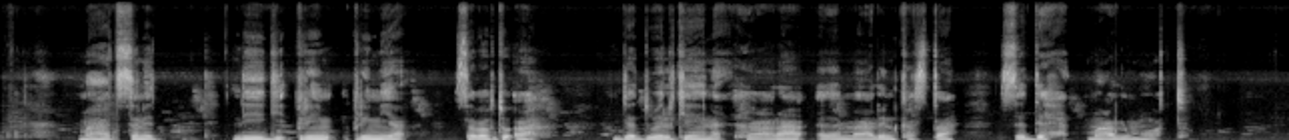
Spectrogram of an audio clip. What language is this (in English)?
Somali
